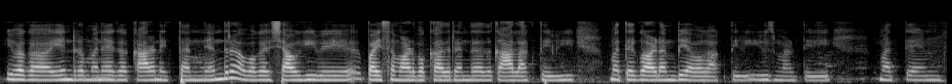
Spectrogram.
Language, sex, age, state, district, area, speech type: Kannada, female, 18-30, Karnataka, Koppal, rural, spontaneous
